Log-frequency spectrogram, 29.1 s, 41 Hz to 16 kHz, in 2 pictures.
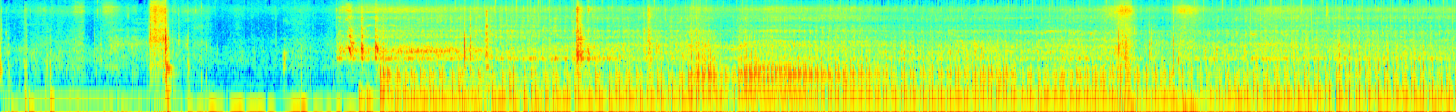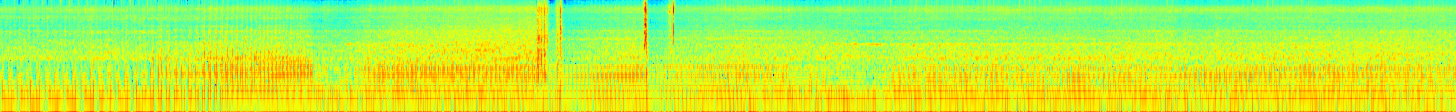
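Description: Royal Enfield Interceptor parallel-twin engine, bored out to 865cc and running high-flow headers and mufflers, pulling away from a standstill. The exhaust note comes in loud about three and a half seconds in. It rises in pitch and drops back twice as the bike shifts up through the gears, then settles into a steady cruise with a slowly climbing note.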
